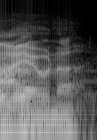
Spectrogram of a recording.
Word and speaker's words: Iona: pirate deck uh we got Iona I own Iona right that's how you say it yeah Iona you got it we got Iona um man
